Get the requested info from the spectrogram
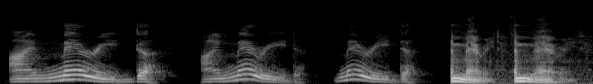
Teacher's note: La terminación de ed en married queremos pronunciar con el sonido d.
